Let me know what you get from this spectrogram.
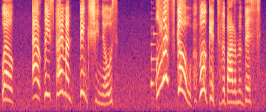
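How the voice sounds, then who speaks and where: A woman voicing a small, childlike, excitable fairy companion with a squeaky voice in a video game. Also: unhurried, noisy background, exaggerated voice. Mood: thoughtful, eager. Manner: refers to self in third person, exclamatory. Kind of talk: animated video game voice acting. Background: game music.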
